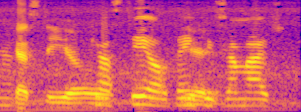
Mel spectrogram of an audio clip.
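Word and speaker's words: Castile: It's not Castro. Am I pronouncing it? Castillo.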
